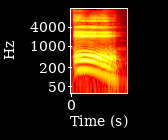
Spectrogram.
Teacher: the longer one was pronounced with a slightly more tense pronunciation so something like e was the long one and that's what's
